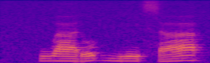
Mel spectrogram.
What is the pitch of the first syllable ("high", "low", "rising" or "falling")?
low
